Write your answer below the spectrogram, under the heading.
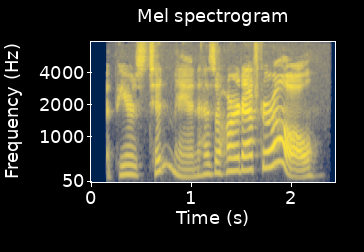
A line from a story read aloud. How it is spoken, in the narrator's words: Angelina laughed at her own joke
